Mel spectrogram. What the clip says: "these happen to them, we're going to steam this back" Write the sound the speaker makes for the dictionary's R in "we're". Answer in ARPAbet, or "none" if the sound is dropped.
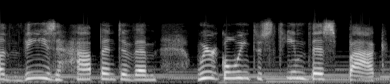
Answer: R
